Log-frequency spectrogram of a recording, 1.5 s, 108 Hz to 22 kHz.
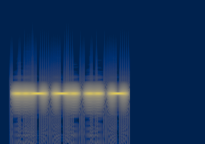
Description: Morse code, heard as a keyed tone, about 40 wpm, 700 Hz. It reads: UNIT
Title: Sentences from Top 1000 Words - Review Part 2 - New Word Drill - 40wpm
